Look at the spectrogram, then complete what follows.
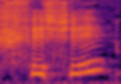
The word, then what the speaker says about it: Féfé: aléatoire je vais commencer par citer la marque Féfé féfice ça s'écrit F E F e pour fait en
